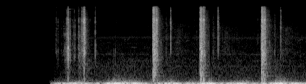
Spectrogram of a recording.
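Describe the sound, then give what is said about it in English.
Fake training guns fire during a police simulation course in Ohio: several sharp, loud cracking shots in an uneven rhythm, each a brief bright burst over a rumbling background. “Officers are firing fake training guns during a new course created to help law enforcement practice for these tense situations.”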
